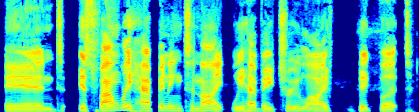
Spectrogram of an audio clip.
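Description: A man's voice: medium pitch, fairly even intonation, moderate pace, a bit bright, clear, resonant tone, dry recording. A man co-hosting a casual podcast while congested with a stuffy nose, with a wry, teasing manner. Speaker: podcast co-host. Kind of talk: casual chat.

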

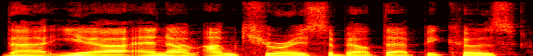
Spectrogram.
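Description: A man's voice: a little high, normal speed, fairly bright tone, no echo, studio quality. A man hosting a podcast interview, chatty and self-deprecating, with nervous energy. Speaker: podcast host.

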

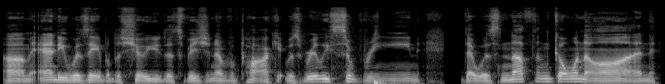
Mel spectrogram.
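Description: A man's voice: deep voice, moderate pace, fairly bright tone. A man casually narrating his character's actions in a tabletop game, in a loose, rambling way.

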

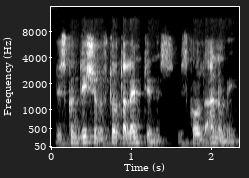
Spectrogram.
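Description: A man's voice: mid-range voice, animated, rapid-fire, a little mellow. Emphatic lecturing man, roomy dull sound. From Israel. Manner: emphatic, repetitive, sweeping declarations. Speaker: psychology professor guest. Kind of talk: lecturing interview answers.

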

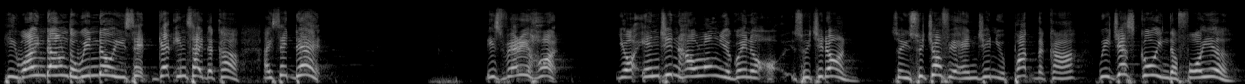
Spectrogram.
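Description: High-pitched Malaysian woman preacher. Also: moderate pace. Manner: animated, colloquial, humorous, with local particles like lah and ah. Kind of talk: storytelling sermon with acted-out dialogue.

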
